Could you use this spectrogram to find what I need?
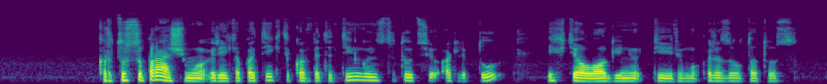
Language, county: Lithuanian, Kaunas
